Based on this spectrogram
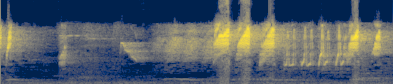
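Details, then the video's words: Flamboyan bird in lively 'gacor ngebren rapat nyerecet' song used as a lure for other birds: shrill, very high chattering bursts and thin whistles, louder rapid trilled notes clustered in the second half. "Burung Flamboyan Gacor Ngebren Rapat Nyerecet Cocok buat Pancingan"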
